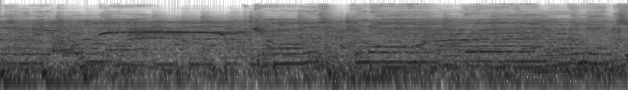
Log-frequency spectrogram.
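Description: Loud fairground ride music with singing, over crowd noise with shouts and whoops from people on and around the swinging ride. One long high note holds for about a second, starting a second in.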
